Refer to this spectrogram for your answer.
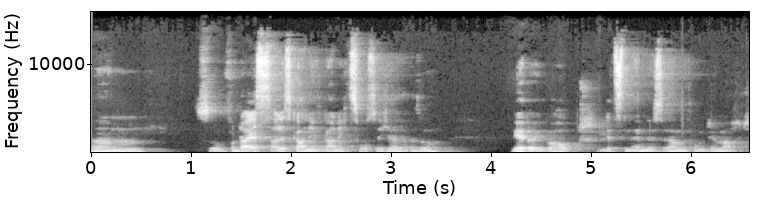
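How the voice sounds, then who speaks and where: A man's dark, mellow, somewhat breathy voice at a medium pitch and moderate pace, with monotone, flat intonation. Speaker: elite marathon runner. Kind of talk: casual chat. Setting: recorded after a run. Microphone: poor sound quality.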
